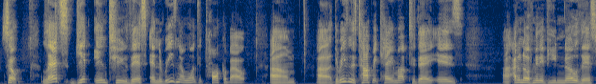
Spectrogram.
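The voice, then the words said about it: Florida accent, kind of country. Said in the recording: “this accent, I don't really know where it comes from because it sounds like Florida, but it's kind of country”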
